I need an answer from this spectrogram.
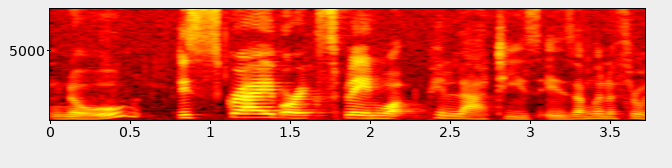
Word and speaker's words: Pilates: Now some people hear the word P I L A T E S which is pronounced Pilates and immediately picture something bendy and intimidating but AB lab fitness is changing.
